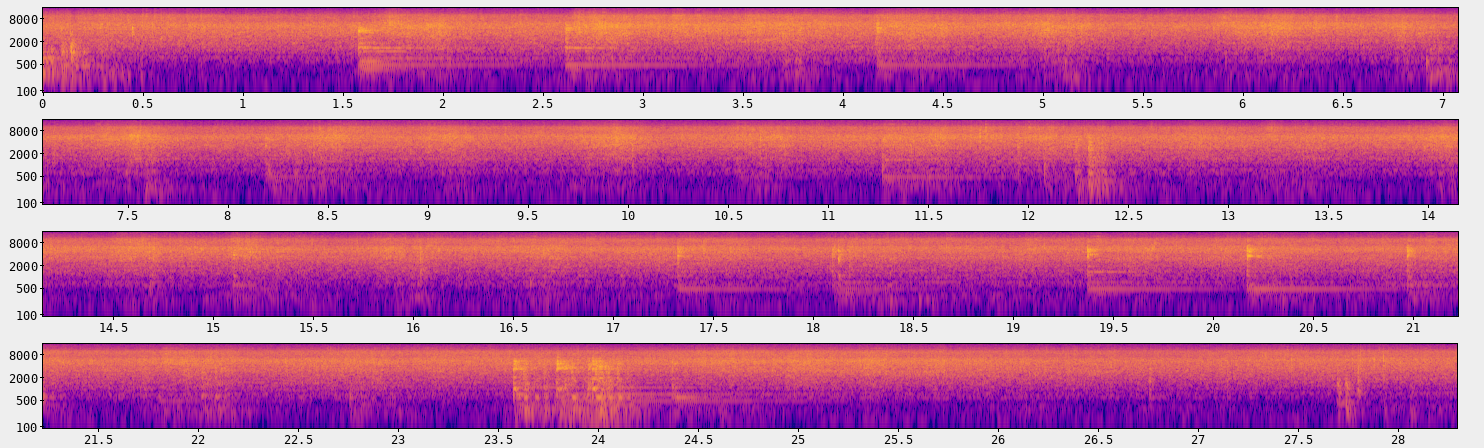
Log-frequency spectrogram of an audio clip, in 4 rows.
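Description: Chicken and vegetables sizzling steadily in a hot Fissler stainless steel wok while they are stir-fried. Utensils scrape and clink against the wok now and then, with a burst of louder knocks about 24 seconds in.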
